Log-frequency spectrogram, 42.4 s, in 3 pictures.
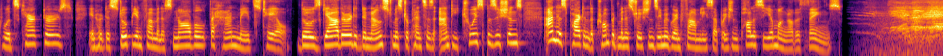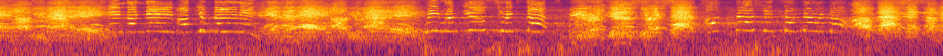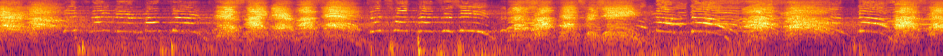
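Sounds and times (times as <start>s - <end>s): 
speech: 0.0s - 14.0s
sustained protest crowd noise: 12.9s - 42.4s
mass protest crowd chanting at Mike Pence in Philadelphia: 13.1s - 16.0s, 18.0s - 20.7s, 22.2s - 24.8s, 26.7s - 29.5s, 31.4s - 33.8s, 35.8s - 38.0s, 39.3s - 40.9s, 41.6s - 42.4s.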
